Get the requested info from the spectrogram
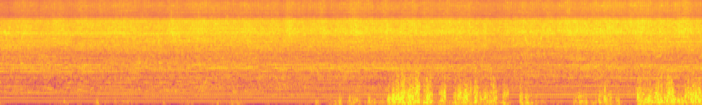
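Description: A small engine runs steadily. About five seconds in there are louder, irregular bursts of noise, and again near the end.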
